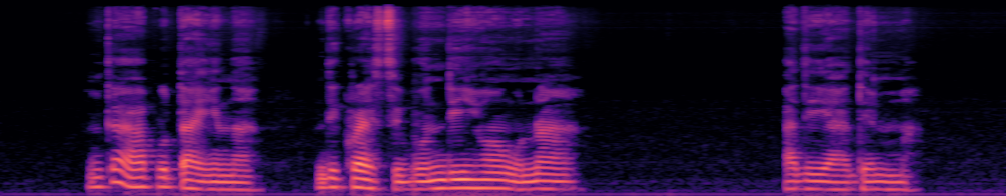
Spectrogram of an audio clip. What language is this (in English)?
Igbo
